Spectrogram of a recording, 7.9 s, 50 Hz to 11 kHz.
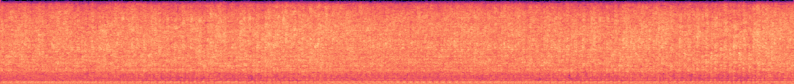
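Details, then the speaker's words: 1965 Mercury Comet with 5.0L V8 and T5 5-speed on first start through open headers: deep, loud, lumpy, uneven idle from a vacuum leak, a plug missing on the back of the intake. "we got the engine running which was a huge stepping stone for this build turns out there was actually a plug missing on the back of the intake"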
